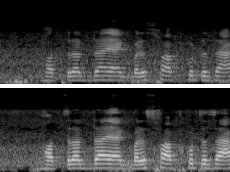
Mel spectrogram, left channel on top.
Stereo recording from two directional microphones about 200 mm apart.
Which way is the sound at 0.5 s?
20° right (ahead or behind).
